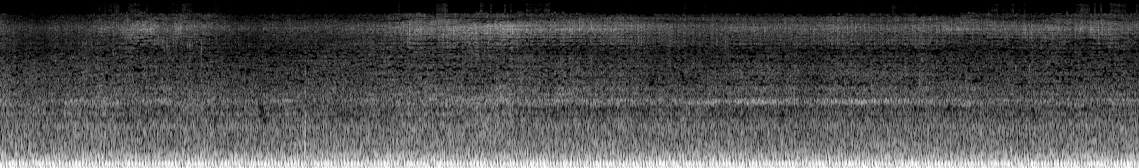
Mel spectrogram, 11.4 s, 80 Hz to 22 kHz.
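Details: VW 1.9 TDI (AXR) diesel idling with a lumpy, uneven beat, about three pulses a second: intermittent cylinder 4 misfire, fault 16688 / P0304.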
